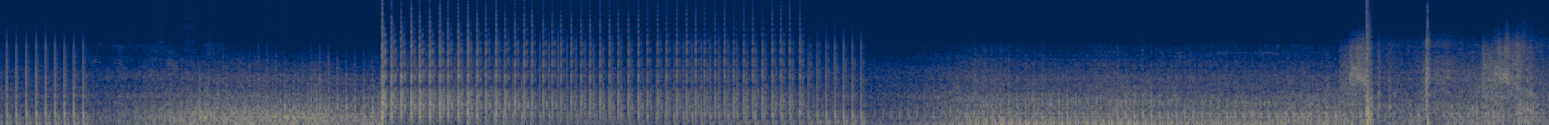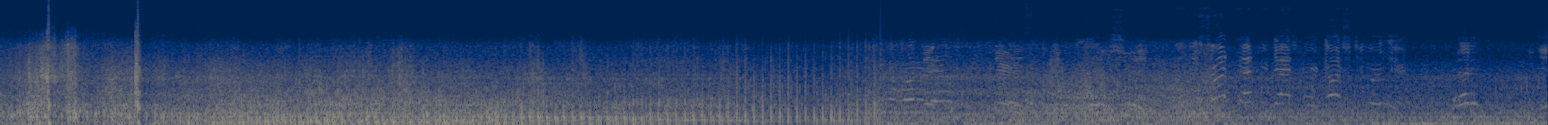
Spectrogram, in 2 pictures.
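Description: A long burst of rapid automatic gunfire, an even stream of shots lasting about four seconds, a few seconds in. A steady rumble follows, broken by a few sharp cracks in the middle.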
